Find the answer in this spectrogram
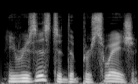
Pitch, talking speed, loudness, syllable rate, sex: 135 Hz, 175 wpm, -14 LUFS, 6.2 syllables/s, male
